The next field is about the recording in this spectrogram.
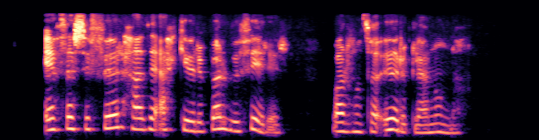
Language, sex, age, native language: Icelandic, female, 18-19, Icelandic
